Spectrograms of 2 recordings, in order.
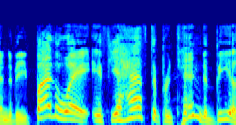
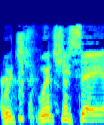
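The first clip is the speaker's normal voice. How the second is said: usual speaking voice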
